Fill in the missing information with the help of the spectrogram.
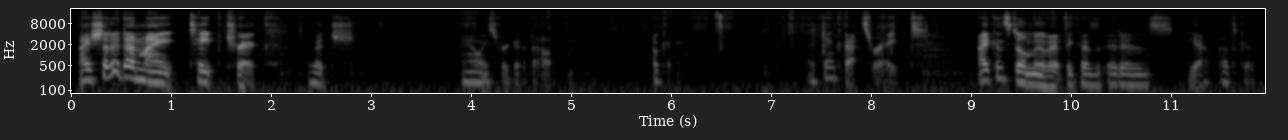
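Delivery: ordinary delivery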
